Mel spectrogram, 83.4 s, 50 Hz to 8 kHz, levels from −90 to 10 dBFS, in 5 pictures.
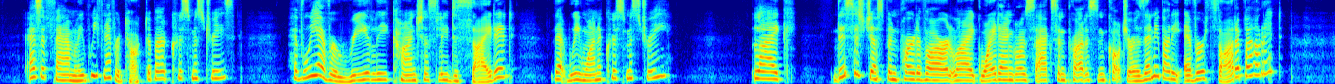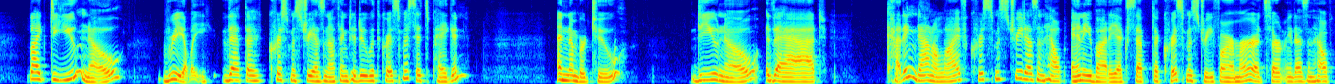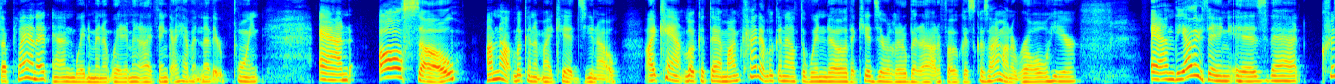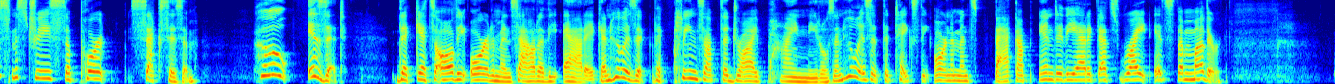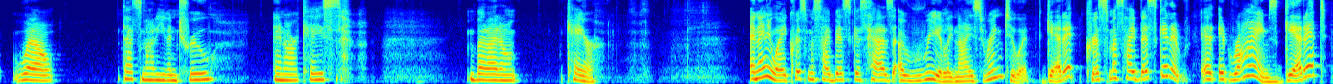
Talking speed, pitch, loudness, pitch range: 155 wpm, 195 Hz, -16 LUFS, 165-230 Hz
